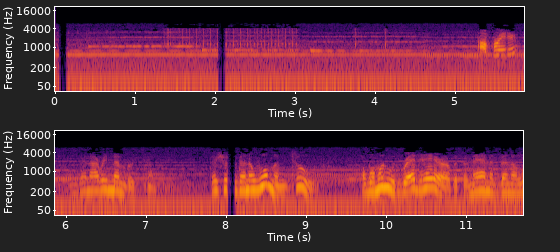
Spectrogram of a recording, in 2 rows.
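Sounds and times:
buzzy telephone ring on the line after dialing: 0:01.2 - 0:04.3
speech: 0:05.3 - 0:11.7.

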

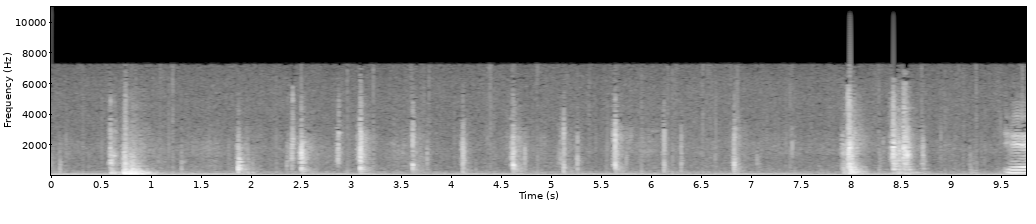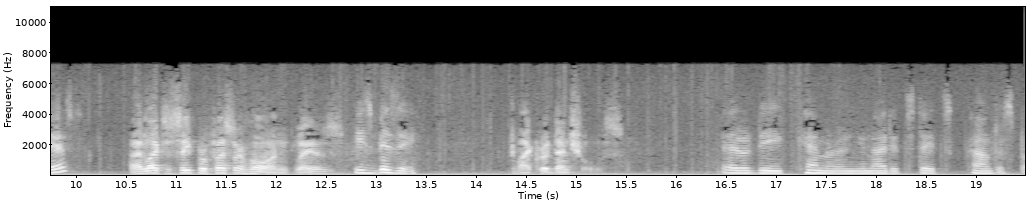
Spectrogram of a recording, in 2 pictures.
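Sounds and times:
door thudding shut: 0:00.6 - 0:01.1, 0:07.9 - 0:08.7
solid thump: 0:00.6 - 0:01.1
speech: 0:09.6 - 0:13.5, 0:14.4 - 0:15.5, 0:16.5 - 0:19.4.

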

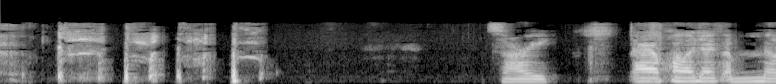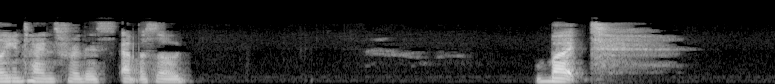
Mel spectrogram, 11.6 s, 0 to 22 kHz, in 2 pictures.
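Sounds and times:
harsh coughs: 0:00.0 - 0:02.0
speech: 0:03.7 - 0:07.3, 0:09.9 - 0:10.3.

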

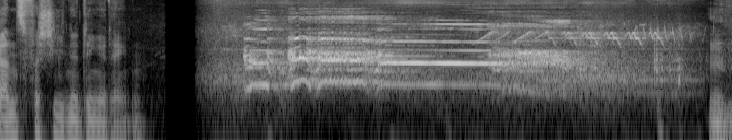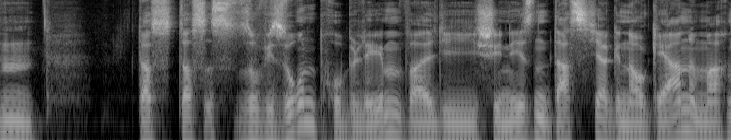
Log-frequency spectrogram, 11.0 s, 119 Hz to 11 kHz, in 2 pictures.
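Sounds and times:
speech: 0:00.0 - 0:01.7, 0:05.3 - 0:10.9
rooster crowing: 0:01.6 - 0:05.3.

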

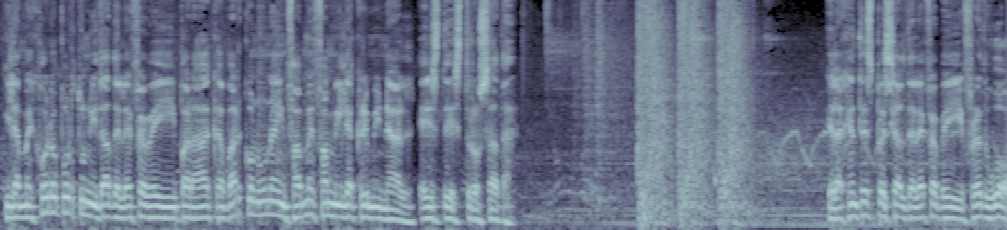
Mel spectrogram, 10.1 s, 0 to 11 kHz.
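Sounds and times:
speech: 0:00.0 - 0:05.3, 0:08.3 - 0:10.0
gunfire bursts from mafia hitmen shooting in South Philadelphia: 0:06.4 - 0:07.6.

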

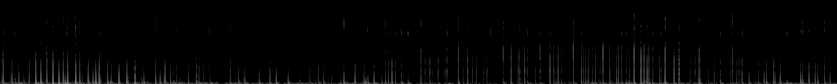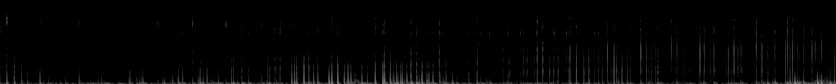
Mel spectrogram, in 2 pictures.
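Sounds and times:
rapid crisp taps on a hard surface: 0:00.0 - 0:16.7.

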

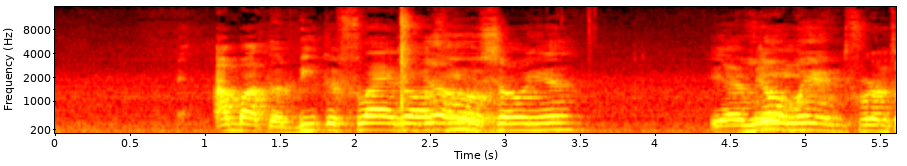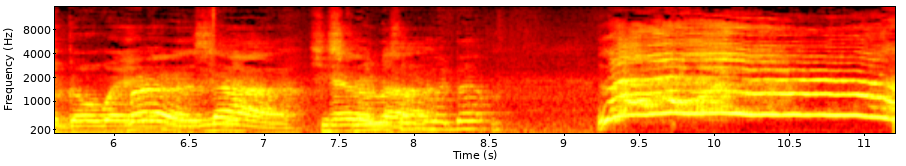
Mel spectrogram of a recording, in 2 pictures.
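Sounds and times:
speech: 0:01.1 - 0:03.6, 0:04.4 - 0:09.4
woman screaming: 0:09.2 - 0:11.1.

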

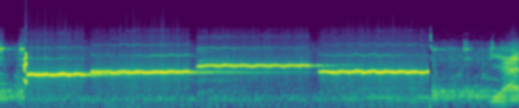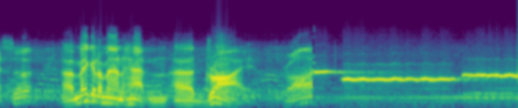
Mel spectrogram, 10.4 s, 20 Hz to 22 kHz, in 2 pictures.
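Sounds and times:
person whistling a slow melody: 0:00.0 - 0:04.4, 0:08.4 - 0:10.3
speech: 0:04.9 - 0:08.3.

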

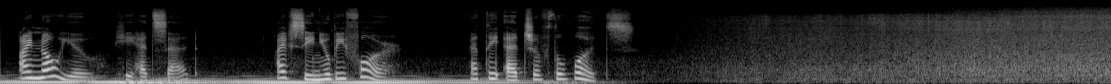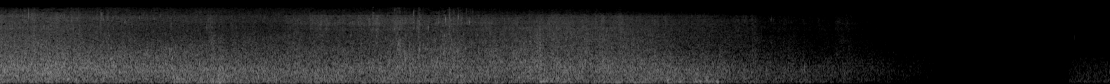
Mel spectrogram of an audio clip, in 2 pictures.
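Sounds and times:
speech: 0:00.2 - 0:02.1, 0:02.8 - 0:04.0, 0:04.7 - 0:06.4
ocean waves breaking on a beach: 0:06.6 - 0:20.5.

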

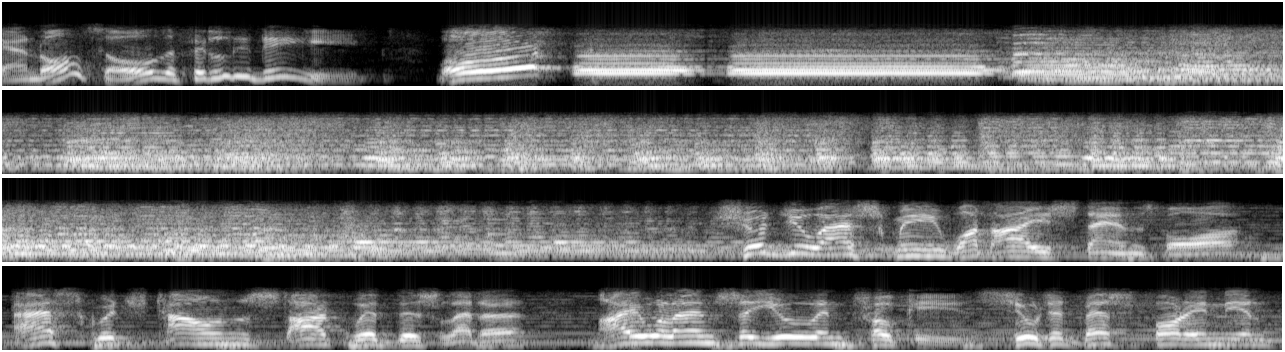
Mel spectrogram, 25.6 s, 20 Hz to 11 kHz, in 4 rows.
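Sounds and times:
speech: 0:00.0 - 0:03.8, 0:16.7 - 0:25.6
loud sustained steam train whistle blowing: 0:02.5 - 0:16.1
steam train engine pulling away: 0:02.9 - 0:25.6.

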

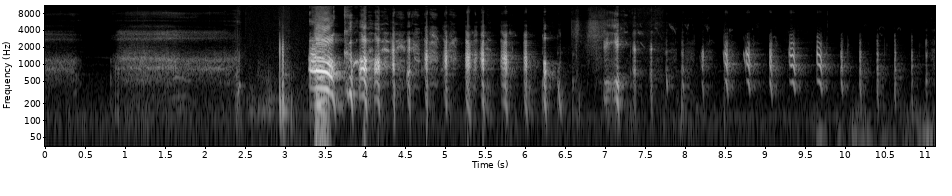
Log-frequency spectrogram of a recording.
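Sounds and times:
deep breath blown out during a thoracic spine check: 0:00.0 - 0:02.6
speech: 0:03.4 - 0:04.3
laughter: 0:03.8 - 0:11.1.

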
